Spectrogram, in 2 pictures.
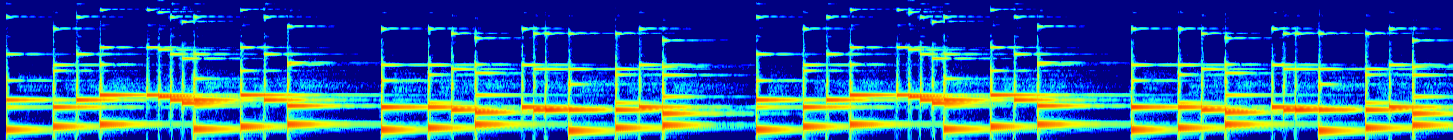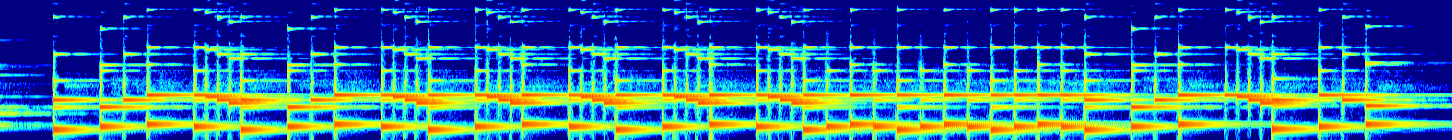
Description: Kategori Marimba Remix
